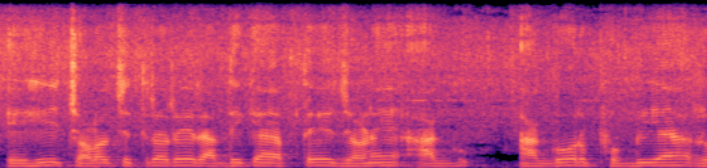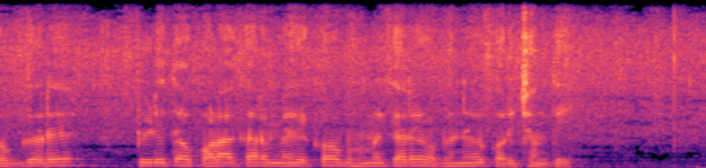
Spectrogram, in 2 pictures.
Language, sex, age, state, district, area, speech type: Odia, male, 30-45, Odisha, Jagatsinghpur, rural, read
